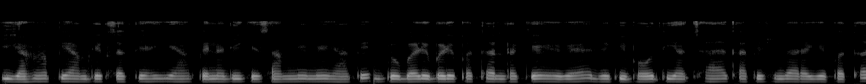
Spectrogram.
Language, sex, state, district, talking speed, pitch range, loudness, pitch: Maithili, male, Bihar, Supaul, 205 wpm, 130-135 Hz, -37 LUFS, 130 Hz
